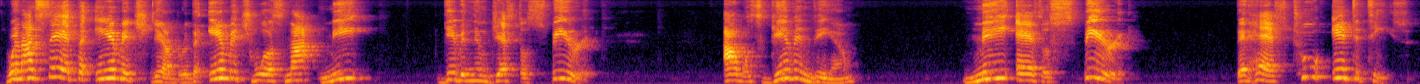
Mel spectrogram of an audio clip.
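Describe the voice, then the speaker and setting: A woman preaching a livestream sermon in a repetitive, preachy manner that swells into fervent shouts. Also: on the high side, big pitch swings, slow pace, long pauses, roomy sound.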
